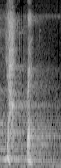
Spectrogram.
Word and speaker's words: Yahweh: the 20th century when the original yhwh was given two sort of happy syllables and spoken as yahweh and translated into the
